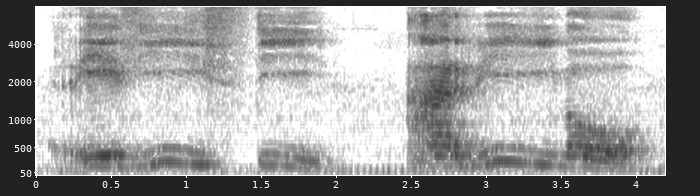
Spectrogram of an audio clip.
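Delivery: very slow, high, stretched-out call; slow sloth. A narrator's reading. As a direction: call from up high, dragging every vowel. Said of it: "dice Lemmy dall'alto del ramo". (bradipo che chiama lentissimo dall'alto)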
